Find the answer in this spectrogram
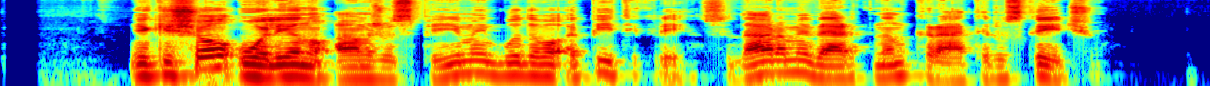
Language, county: Lithuanian, Vilnius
